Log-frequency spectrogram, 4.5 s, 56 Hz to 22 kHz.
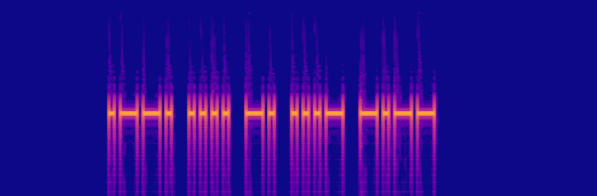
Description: Morse code, heard as a keyed tone, about 28 wpm, 700 Hz. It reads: PHNVY
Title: Code Groups - 5 Letters - 28wpm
